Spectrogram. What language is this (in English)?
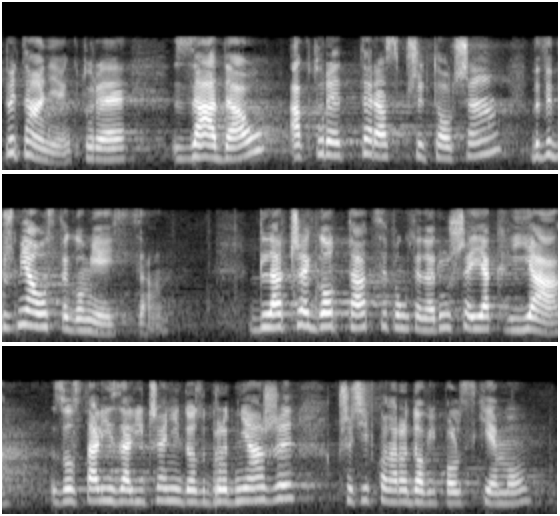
Polish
